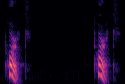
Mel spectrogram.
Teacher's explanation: 이렇게 입술을 붙인 상태에서 힘을 주었다가 터뜨리며 폴 하고 발음 하셔야되요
